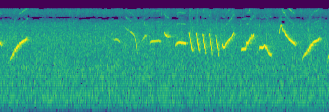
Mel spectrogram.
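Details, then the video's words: Female white-eye calling a male while in breeding mood: an isolated rising chirp, a gap, then a quick buzzy rattle of high notes and several sweeping upslurred whistles. "terapi pleci bikin cepat ngalas"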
